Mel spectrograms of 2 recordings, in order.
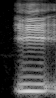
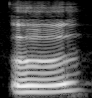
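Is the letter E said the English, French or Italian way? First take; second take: English; French. First: The letter is said the English way. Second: The letter is said the French way. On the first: "E in English" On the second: "in French is E"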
